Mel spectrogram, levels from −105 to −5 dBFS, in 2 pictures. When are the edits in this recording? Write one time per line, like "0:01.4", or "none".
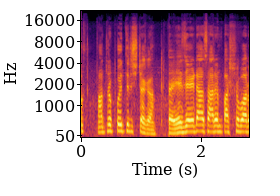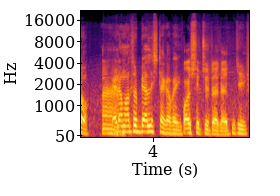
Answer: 0:01.5
0:04.5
